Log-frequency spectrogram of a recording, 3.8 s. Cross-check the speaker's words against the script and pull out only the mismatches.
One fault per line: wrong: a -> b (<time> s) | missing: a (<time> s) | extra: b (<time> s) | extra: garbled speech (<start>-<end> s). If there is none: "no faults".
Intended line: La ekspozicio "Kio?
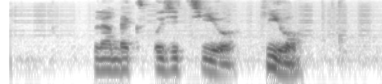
no faults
